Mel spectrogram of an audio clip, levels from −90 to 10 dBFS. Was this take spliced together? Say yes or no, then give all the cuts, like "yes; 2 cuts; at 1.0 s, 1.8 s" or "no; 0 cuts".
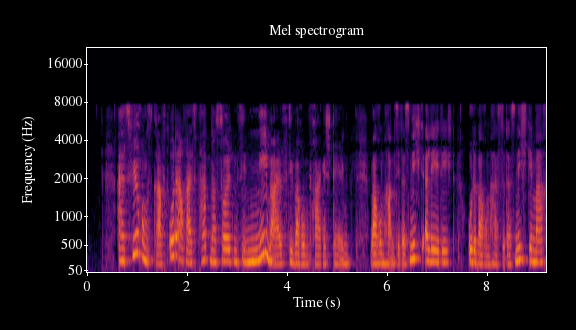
no; 0 cuts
